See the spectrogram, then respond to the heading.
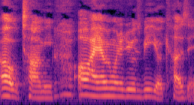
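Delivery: put-on pretend sobbing in a high voice. Retelling a cartoon scene, imitating Angelica pleading: Angelica fake crying. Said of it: "Angelica does all that fake crying stuff".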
